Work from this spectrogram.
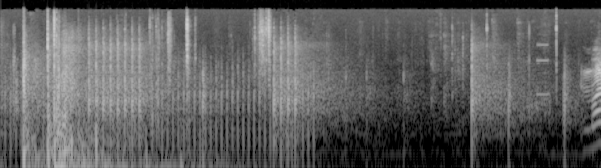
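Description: Machine gun fire in an urban warfare video game hammers out in loud rapid bursts, with sharp single shots and faint footsteps between them, while players talk over the action.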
